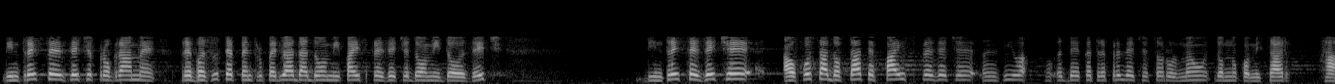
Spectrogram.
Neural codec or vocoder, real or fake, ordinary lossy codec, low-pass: none; real; none; 3.6 kHz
